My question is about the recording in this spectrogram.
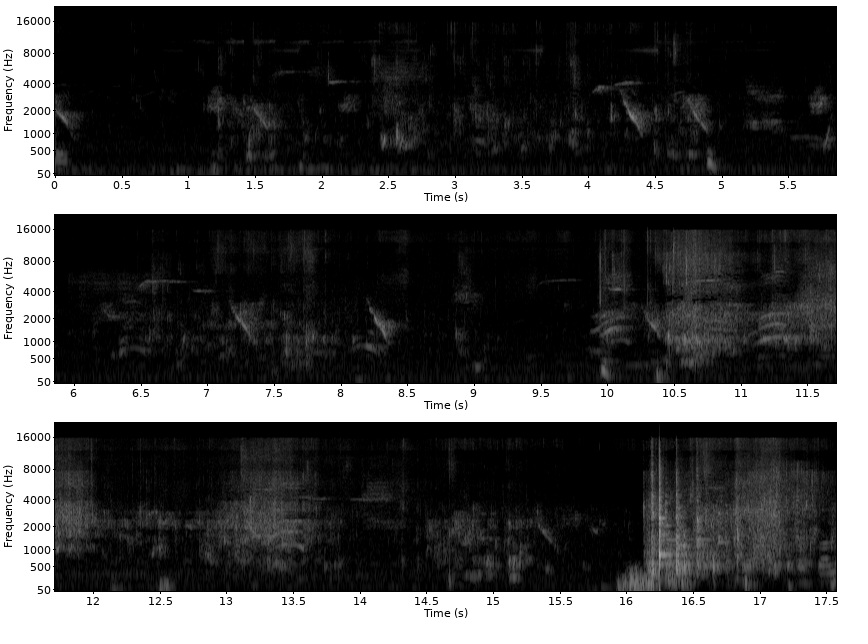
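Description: River water splashing and sloshing as a man wades through waist-deep water with a thrashing caught fish. The splashes are sparse at first and grow louder and denser about ten seconds in.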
